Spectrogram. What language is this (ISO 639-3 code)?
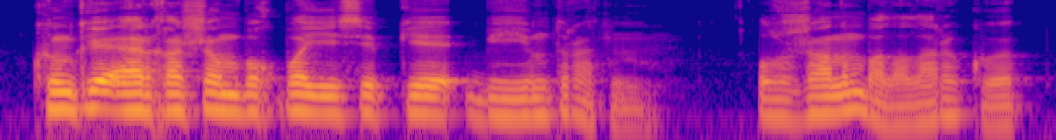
kaz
